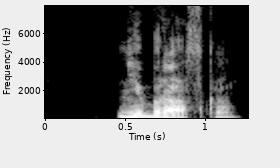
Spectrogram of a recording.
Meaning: Nebraska (a state in the Midwestern region of the United States)
- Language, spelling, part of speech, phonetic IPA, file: Russian, Небраска, proper noun, [nʲɪˈbraskə], Ru-Небраска.ogg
